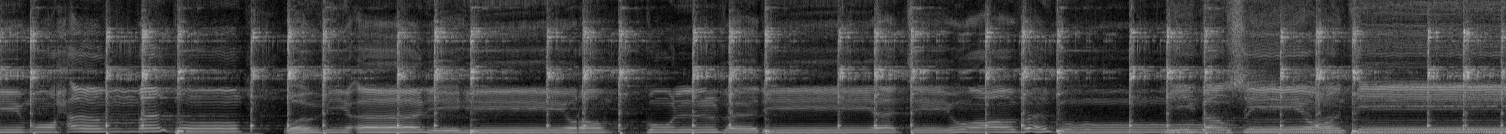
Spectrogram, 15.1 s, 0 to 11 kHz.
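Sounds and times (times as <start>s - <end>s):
man singing: 0.0s - 15.0s
frame drums struck: 10.2s - 15.0s.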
